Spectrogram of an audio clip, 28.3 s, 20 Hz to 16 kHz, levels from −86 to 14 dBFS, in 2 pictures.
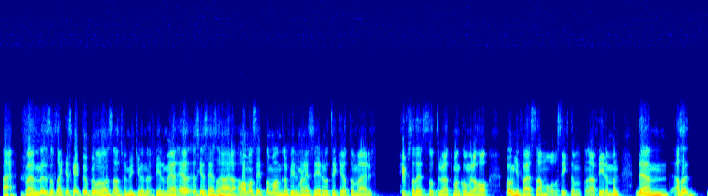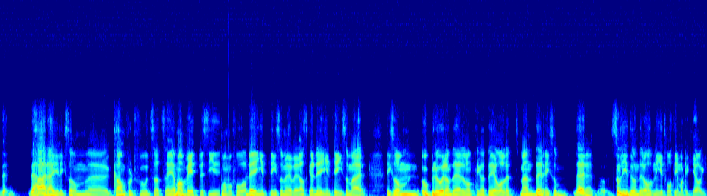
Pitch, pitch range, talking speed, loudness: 120 Hz, 105-135 Hz, 210 wpm, -24 LUFS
